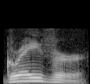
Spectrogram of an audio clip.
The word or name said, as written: graver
